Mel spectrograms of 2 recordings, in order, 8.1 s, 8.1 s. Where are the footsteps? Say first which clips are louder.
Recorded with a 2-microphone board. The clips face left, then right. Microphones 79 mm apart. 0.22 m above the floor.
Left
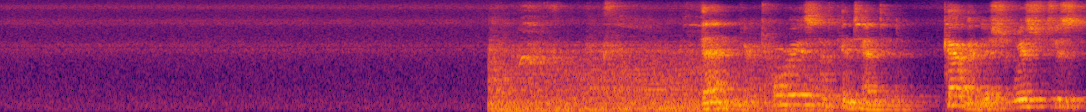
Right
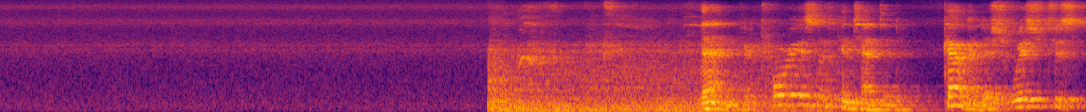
Right 3 dB; 20° right (ahead or behind), 0.8 m; by 6.2 s 45° left (ahead or behind), 1.7 m.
